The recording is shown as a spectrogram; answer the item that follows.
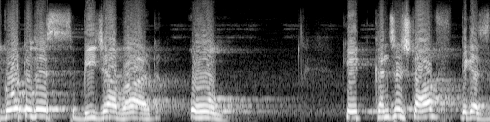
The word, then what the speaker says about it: Om: So we'll go to this bija word, Om. Okay, it consists of, because this is the source of the entire paradigm of Vedic scriptures. It is made up of 3 syllables. A, U, Ma.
